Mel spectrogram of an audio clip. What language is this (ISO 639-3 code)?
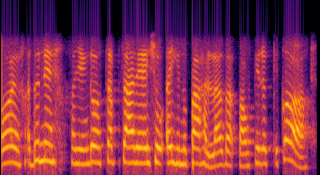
mni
